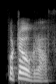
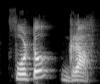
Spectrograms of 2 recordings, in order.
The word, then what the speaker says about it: photograph: Take the word photograph. The correct stress is on pho, the initial part, but many students say photograph. They inadvertently emphasize on the latter portion.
